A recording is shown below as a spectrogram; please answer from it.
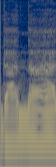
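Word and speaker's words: дана: Every once in a while, you'll see some weird stress shifts. Like for данный, we get dan, dana, dano, dany, right? So that's unusual, but we see generally the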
